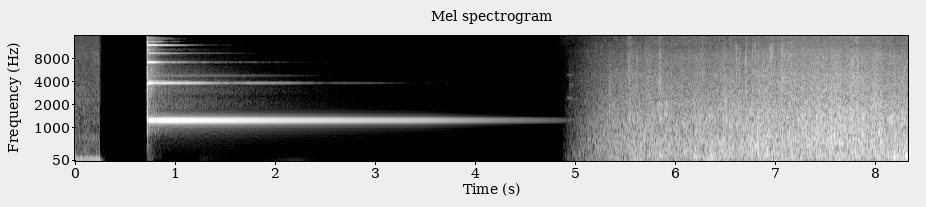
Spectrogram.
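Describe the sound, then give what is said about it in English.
A single bright chime rings out and slowly fades to silence, then loud ocean surf rushes in, a steady roaring wash of waves breaking on a beach that continues to the end. “I love the beach, don't you? The sand, the sea, the sun, the surf, the smells, the sounds.”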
